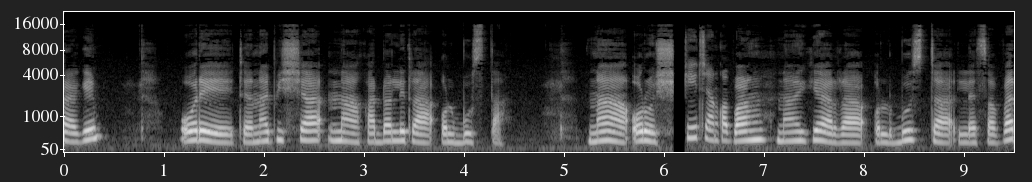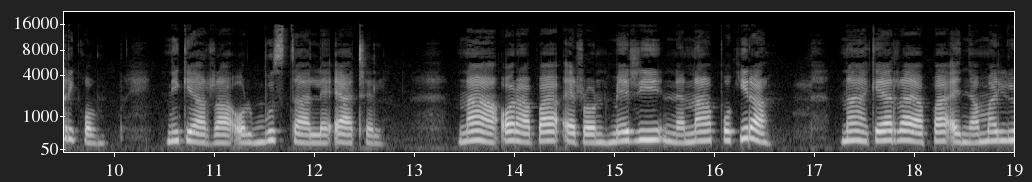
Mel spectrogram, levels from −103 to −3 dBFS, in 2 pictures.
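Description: Speech runs normally until a playback stall at 6.09 s, where the audio cuts out mid-flow for about 120 ms. On a waveform this is a flat line of digital silence through 6.21 s, and on a spectrogram a clean vertical gap across all frequencies, with sharp edges on both sides. The cause is likely the player running dry of buffered data or its playback thread being blocked, so nothing reaches the output until it recovers. Immediately afterwards, from 6.21 s to 6.69 s, comes a catch-up at higher speed. The player resamples its backlog to run 1.25 times faster, so for about half a second the speech is audibly hurried and raised by roughly four semitones, giving a brief chipmunk quality before everything snaps back to normal rate and pitch. A spectrogram shows the harmonics and formants shifted upward and the syllable patterns compressed in time across that stretch. The waveform shows correspondingly tighter spacing of pitch periods and syllable envelopes until 6.69 s.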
